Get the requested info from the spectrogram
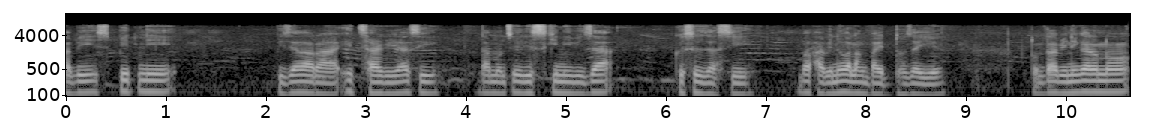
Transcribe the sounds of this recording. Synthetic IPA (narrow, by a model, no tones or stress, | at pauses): ta̰bispit̚ni | b̥izabaɾaitsaɾɡijasidamɔnsɯɾiskinibiza | kɯsɯzasi | bapʰabinɯalaŋbajt̚dʱɔzajɯ | tɔ̰dabiniɡaɾɔnɔ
